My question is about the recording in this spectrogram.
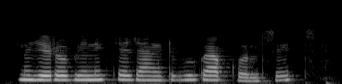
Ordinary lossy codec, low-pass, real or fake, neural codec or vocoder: none; 5.4 kHz; real; none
